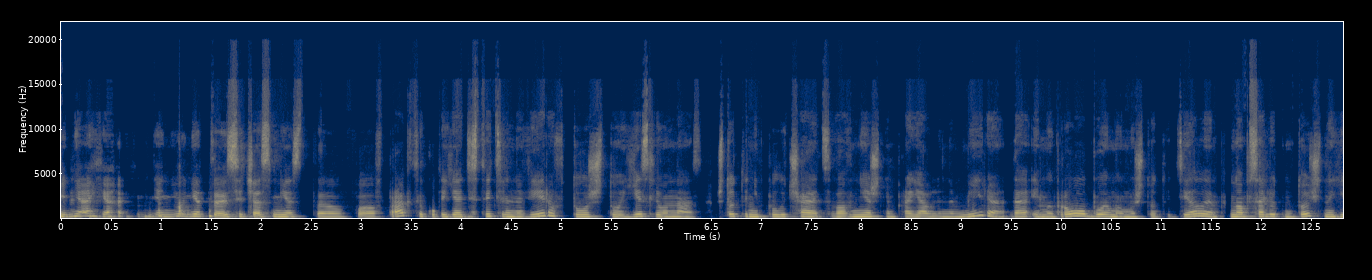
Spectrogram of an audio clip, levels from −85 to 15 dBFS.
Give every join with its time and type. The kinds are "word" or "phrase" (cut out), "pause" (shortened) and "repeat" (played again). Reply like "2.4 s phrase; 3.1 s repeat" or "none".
3.8 s word; 6.5 s pause; 11.6 s pause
